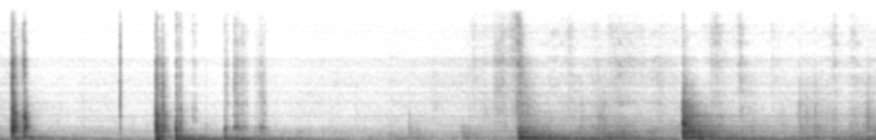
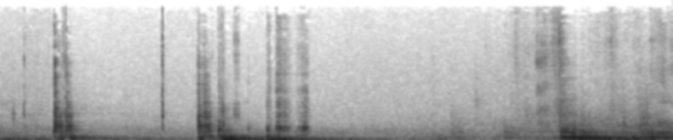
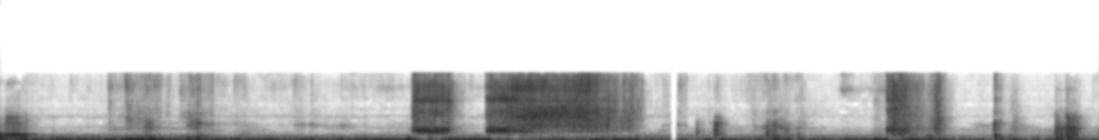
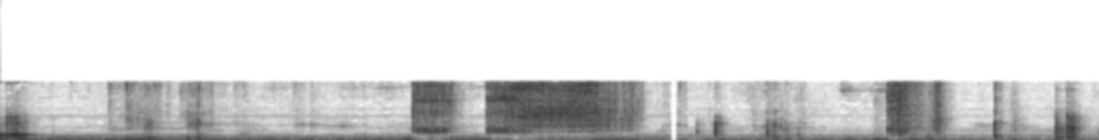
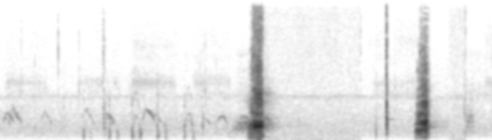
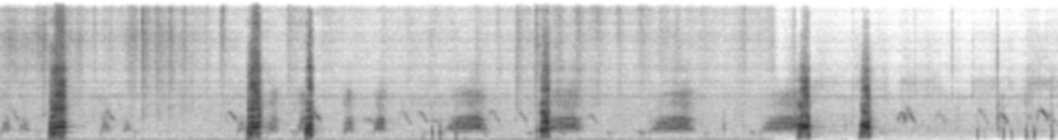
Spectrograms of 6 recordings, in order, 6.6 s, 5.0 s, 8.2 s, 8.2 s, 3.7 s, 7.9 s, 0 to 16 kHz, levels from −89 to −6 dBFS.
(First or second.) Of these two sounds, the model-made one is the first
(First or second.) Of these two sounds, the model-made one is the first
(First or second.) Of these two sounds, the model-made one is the second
